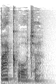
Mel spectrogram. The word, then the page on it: backwater: British English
